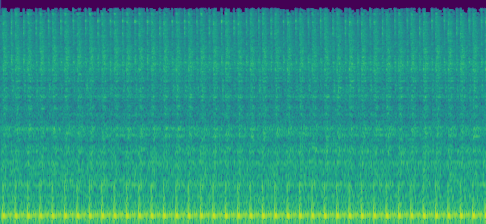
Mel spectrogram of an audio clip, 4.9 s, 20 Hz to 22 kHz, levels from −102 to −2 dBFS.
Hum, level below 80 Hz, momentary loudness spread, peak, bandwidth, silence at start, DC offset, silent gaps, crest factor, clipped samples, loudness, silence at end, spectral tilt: none; -34 dBFS; 1 LU; -2 dBFS; 19.5 kHz; 0 s; under 0.1%; none; 14 dB; under 0.1%; -17 LUFS; 0 s; -5 dB/octave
